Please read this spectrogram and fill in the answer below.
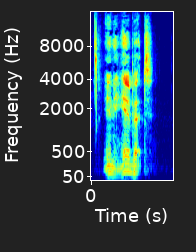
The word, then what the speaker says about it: inhibit: It says can inhabit both lions and mucus. – Mm-hmm. Inhibit. – Inhibit. – It's pronounced inhibit.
